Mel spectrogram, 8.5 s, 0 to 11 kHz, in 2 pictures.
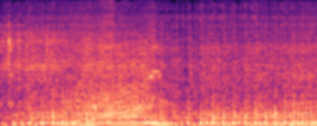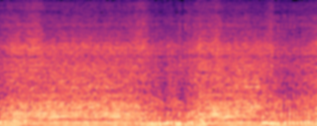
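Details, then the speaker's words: Chinese scooter single-cylinder engine after 9 years sitting, carb cleaned, Seafoam in tank, old fuel burning off; buzz rises and falls with throttle blips, no knocking, ticking or banging, CVT engages fine; runs clean though carb spits fuel back into airbox, suspected diaphragm fault, new carb ordered. "but we know it runs like a top no knocking ticking banging cbt engaged it did just fine it sounds really really clean right ricky yes sir sounds good"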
